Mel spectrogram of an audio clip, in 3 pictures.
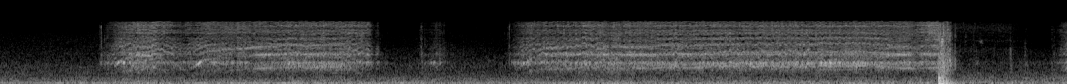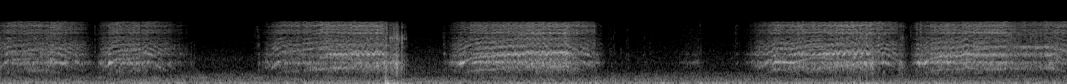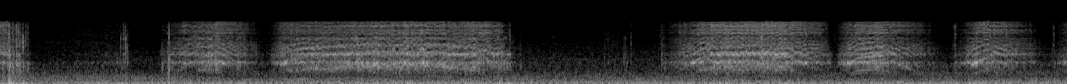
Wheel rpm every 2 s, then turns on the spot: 60, 130, 80, 190, 140, 60, 60, 110, 40, 120, 100, 40, 160, 50, 110, 40.
16-18 26-28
